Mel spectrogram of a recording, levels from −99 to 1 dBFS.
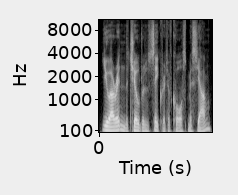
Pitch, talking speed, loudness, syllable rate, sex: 100 Hz, 265 wpm, -20 LUFS, 6.5 syllables/s, male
